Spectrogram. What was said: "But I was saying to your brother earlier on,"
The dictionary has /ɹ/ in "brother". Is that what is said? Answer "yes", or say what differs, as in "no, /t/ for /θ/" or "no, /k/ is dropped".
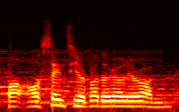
yes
